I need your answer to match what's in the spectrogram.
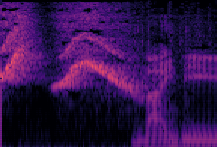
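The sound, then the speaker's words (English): A person in a studio whistles a single bright, sliding note that swoops up and then falls away, fairly loud, followed immediately by a voice starting to speak. “Somebody in the studio finally whistled after”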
